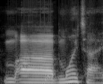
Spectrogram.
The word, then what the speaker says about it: Muay Thai: Muay Thai? – Yeah, Muay Thai, yeah.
